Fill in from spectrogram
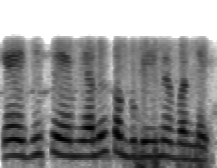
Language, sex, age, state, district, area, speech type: Telugu, female, 45-60, Andhra Pradesh, East Godavari, urban, conversation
